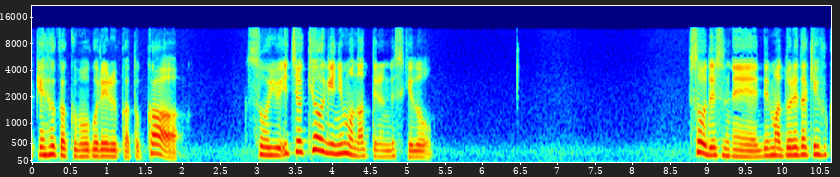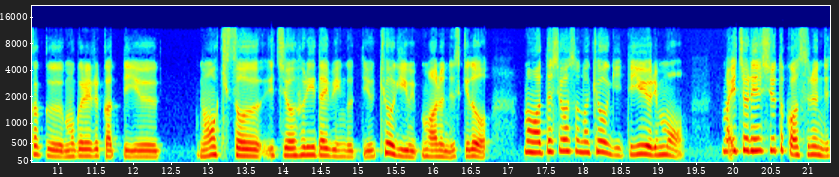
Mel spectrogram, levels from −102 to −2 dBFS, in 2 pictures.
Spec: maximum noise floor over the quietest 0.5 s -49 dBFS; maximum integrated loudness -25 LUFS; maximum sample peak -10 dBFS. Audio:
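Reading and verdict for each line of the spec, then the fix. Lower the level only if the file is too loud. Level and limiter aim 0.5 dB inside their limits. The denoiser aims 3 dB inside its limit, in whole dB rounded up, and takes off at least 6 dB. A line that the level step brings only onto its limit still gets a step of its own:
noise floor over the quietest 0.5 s -61 dBFS: OK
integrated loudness -17.5 LUFS: fail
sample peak -2.5 dBFS: fail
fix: gain -8 dB

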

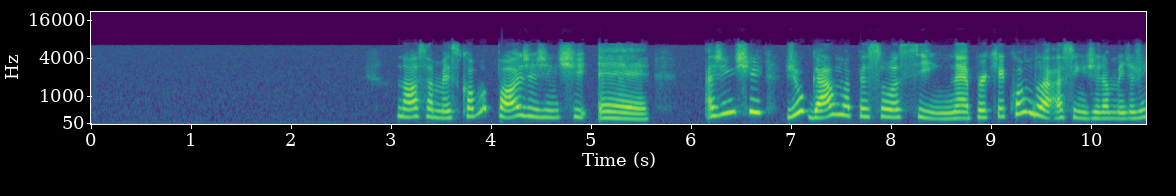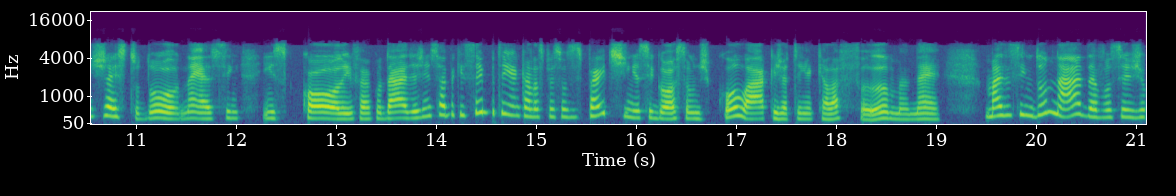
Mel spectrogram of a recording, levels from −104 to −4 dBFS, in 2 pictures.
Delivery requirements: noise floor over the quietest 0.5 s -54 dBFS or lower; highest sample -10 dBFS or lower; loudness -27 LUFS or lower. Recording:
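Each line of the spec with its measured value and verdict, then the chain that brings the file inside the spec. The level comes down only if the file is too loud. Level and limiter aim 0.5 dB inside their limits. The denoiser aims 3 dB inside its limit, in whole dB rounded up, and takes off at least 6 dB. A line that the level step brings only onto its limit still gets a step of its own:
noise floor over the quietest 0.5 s -59 dBFS: OK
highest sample -3.5 dBFS: fail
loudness -20.0 LUFS: fail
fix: gain -7.5 dB

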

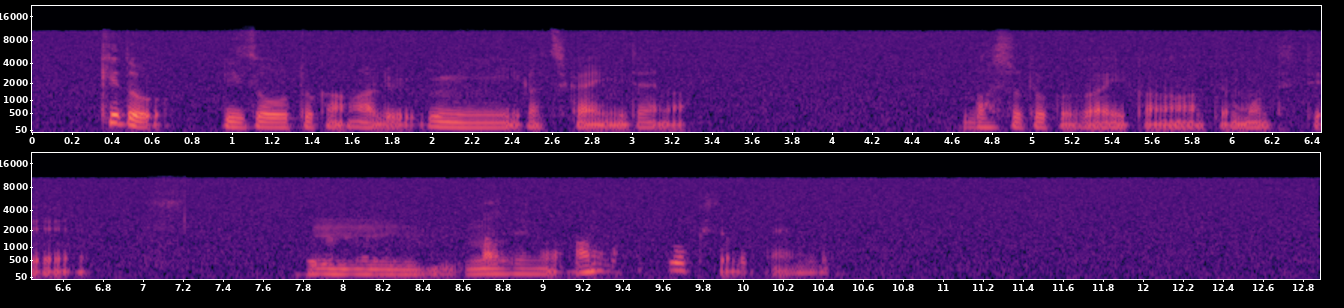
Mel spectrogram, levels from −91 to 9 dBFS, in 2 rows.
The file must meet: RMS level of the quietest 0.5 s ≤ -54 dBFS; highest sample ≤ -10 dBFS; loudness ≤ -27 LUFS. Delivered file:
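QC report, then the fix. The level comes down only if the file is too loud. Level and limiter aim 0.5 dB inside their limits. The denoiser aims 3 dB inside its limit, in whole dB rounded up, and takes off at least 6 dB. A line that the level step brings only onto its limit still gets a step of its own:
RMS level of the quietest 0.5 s -50 dBFS: fail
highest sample -11.5 dBFS: OK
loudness -35.0 LUFS: OK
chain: denoiser 7 dB, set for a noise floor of -50 dBFS

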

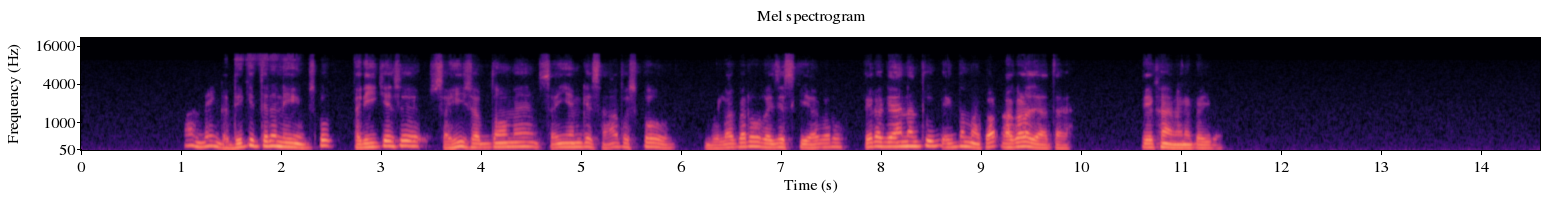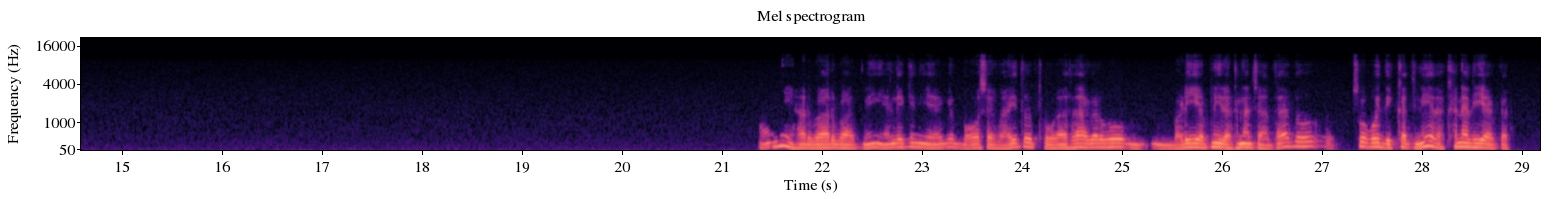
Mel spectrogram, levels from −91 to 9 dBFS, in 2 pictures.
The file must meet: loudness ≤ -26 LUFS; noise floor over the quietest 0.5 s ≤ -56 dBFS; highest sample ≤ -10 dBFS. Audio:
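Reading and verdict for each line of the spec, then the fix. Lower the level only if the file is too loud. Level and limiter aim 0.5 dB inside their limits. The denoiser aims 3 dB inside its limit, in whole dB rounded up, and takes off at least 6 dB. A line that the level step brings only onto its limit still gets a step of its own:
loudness -19.5 LUFS: fail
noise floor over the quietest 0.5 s -62 dBFS: OK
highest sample -5.0 dBFS: fail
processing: gain -7 dB

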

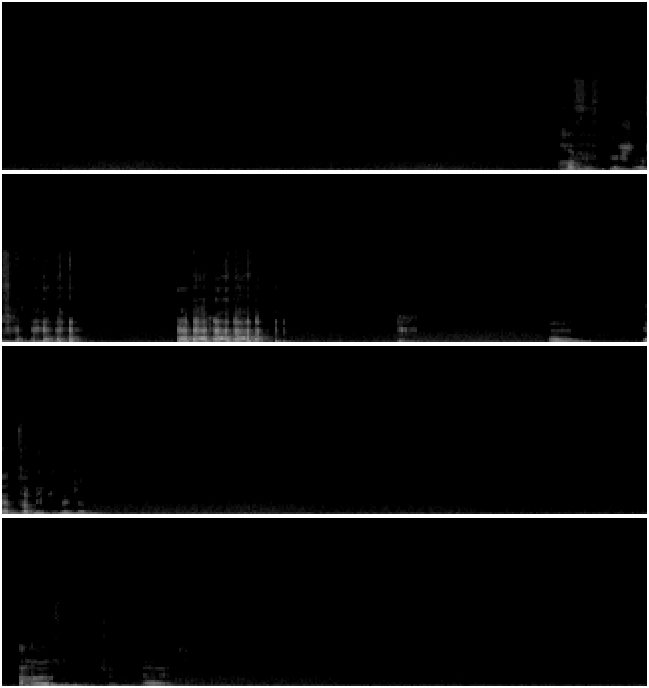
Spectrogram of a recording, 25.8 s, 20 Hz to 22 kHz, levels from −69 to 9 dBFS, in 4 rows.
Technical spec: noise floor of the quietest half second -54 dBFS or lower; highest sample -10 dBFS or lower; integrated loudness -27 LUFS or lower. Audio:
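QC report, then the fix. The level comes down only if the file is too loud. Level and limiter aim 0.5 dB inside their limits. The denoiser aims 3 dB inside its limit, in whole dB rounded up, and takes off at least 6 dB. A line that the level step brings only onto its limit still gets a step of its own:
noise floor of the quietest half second -65 dBFS: OK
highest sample -17.0 dBFS: OK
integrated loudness -36.5 LUFS: OK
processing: none

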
